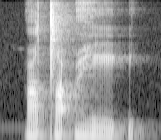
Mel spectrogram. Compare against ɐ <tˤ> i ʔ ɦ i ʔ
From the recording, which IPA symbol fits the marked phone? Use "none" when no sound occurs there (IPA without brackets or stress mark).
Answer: tˤ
